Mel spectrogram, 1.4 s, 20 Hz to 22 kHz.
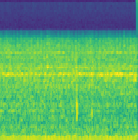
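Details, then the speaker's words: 1969 Plymouth Valiant Signet with 225 Slant 6, warm start after driving home: thin steady squeal riding above an even, low six-cylinder idle; worn accessory belt slipping, owner plans to replace it. "one other thing I want to do replace the belt you hear the belt"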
